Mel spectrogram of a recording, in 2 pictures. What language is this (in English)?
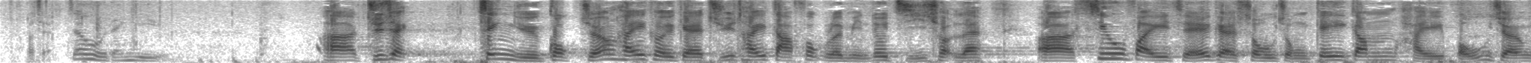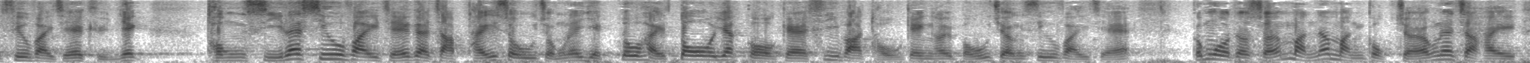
Cantonese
